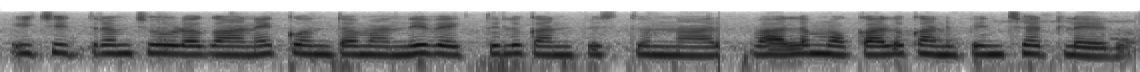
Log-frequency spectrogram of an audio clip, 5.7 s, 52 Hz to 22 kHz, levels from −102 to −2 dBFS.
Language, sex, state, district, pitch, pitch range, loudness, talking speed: Telugu, female, Telangana, Mahabubabad, 235 Hz, 230-250 Hz, -18 LUFS, 95 wpm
